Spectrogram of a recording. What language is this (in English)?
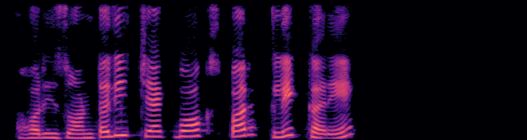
Hindi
